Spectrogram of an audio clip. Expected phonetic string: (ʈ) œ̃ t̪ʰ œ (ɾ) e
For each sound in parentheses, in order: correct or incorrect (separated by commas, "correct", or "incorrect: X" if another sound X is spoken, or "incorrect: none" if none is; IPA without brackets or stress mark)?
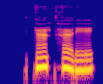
incorrect: t, correct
